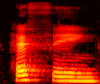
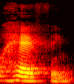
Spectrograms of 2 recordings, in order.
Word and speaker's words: refém: quadro, né, de oxítonas, eu tenho mister, recém, refém, sutil. Eu não falo mister, eu falo mister. Eu não falo recém, eu falo recém. Eu não falo refém, eu falo refém, refém, né?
